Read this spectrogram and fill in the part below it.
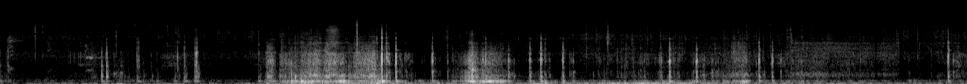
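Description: Dry leaves and undergrowth rustle and crackle close by.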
